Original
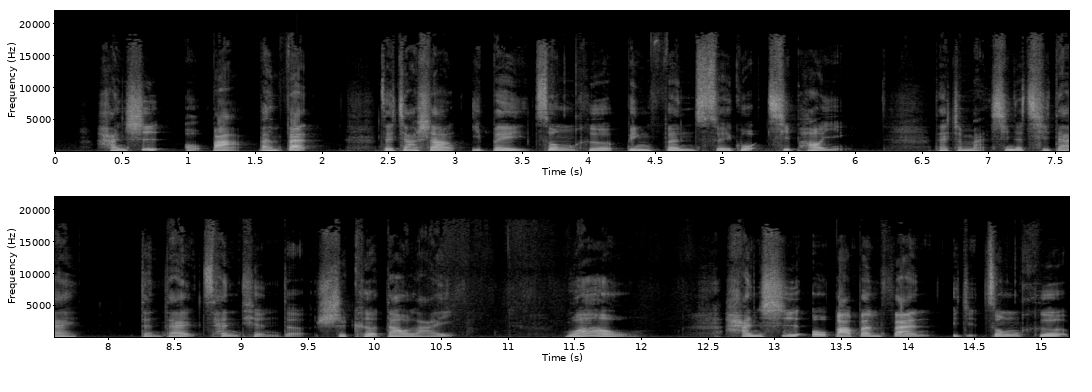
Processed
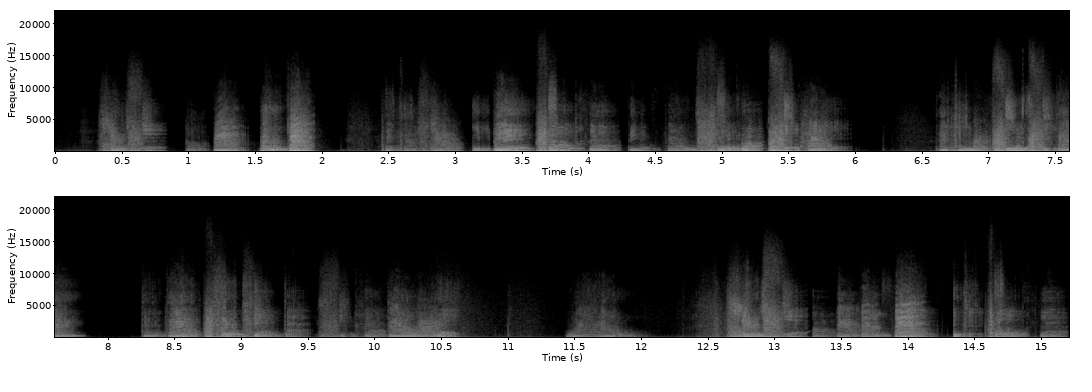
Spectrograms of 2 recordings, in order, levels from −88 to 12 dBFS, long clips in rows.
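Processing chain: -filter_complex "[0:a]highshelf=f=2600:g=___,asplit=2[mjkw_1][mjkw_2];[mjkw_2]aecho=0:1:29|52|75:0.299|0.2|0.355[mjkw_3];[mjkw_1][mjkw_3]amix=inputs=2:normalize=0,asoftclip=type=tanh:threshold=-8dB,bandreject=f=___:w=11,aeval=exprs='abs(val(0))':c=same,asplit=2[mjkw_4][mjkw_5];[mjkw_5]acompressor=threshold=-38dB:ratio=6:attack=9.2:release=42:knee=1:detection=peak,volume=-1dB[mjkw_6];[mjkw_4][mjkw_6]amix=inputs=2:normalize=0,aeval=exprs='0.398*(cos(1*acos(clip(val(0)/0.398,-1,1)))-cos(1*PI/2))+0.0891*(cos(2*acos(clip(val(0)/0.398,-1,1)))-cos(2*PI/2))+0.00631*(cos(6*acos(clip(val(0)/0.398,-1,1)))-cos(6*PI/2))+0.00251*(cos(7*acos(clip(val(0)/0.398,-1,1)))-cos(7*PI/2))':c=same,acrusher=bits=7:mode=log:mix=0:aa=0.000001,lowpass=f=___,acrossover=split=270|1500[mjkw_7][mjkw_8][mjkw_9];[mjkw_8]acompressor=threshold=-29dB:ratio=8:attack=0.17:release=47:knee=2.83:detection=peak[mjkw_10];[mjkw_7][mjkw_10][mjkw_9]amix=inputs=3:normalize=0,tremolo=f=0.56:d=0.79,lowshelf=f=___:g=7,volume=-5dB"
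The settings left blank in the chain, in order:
7, 950, 4900, 420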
